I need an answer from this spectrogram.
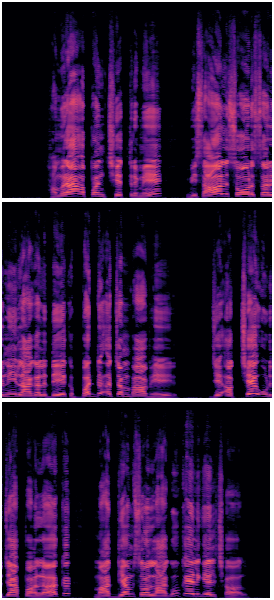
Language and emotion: Maithili, surprised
